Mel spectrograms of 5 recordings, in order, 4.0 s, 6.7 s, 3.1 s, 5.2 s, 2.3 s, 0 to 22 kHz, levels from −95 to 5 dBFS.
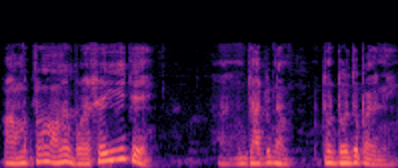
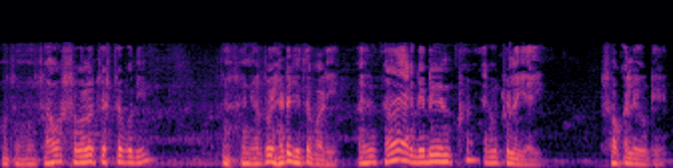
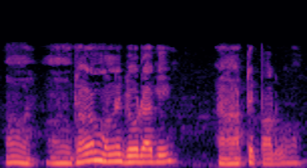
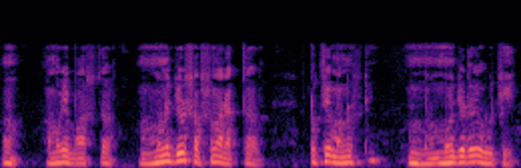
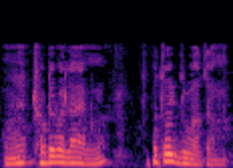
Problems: background sounds at intervals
